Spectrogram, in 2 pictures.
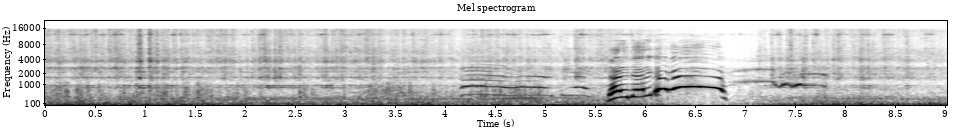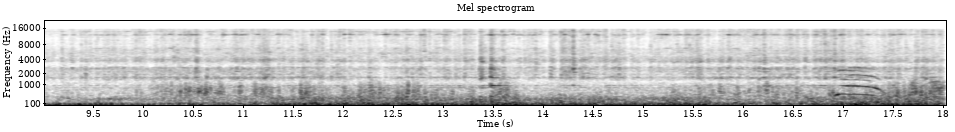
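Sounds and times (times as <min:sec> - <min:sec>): motorcycle engine running: 0:00.0 - 0:18.0
person shouting: 0:04.2 - 0:07.9, 0:16.9 - 0:17.5.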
